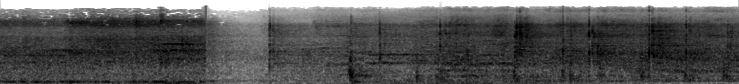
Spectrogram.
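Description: Ice hockey play close to the net: skates scraping the ice and repeated sharp clacks of sticks and puck, the loudest knock about three and a half seconds in. A steady low hum underlies the first two seconds, then the sound dips briefly.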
